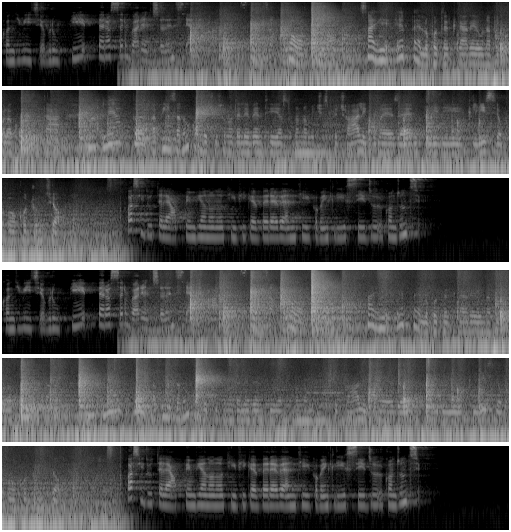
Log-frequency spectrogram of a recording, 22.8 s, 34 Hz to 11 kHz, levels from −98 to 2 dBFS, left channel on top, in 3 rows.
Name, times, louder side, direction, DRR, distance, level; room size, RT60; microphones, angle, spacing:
voice 1, 0.0-4.1 17.1-21.5, right 5 dB, 25° right, 7 dB, 1.9 m, -52 dB
sound 1, 1.7-17.0, right 4 dB, 85° right, 2.4 m, -41 dB
voice 2, 4.3-16.4, left 3 dB, 90° left, 6 dB, 2.3 m, -47 dB
29.5 x 28.0 x 7.0 m, 0.86 s
head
